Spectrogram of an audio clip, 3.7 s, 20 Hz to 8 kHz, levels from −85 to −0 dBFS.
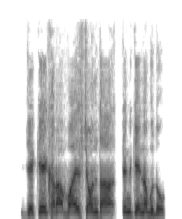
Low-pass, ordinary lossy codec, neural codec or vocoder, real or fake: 7.2 kHz; MP3, 64 kbps; codec, 16 kHz in and 24 kHz out, 1 kbps, XY-Tokenizer; fake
